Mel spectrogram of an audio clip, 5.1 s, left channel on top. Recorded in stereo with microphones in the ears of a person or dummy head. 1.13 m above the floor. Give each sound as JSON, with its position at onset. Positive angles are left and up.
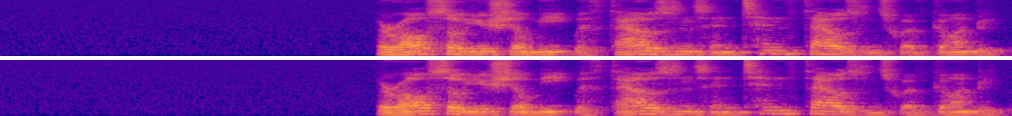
{"t": 1.9, "sound": "a man speaking", "side_deg": 50, "distance_m": 1.3}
